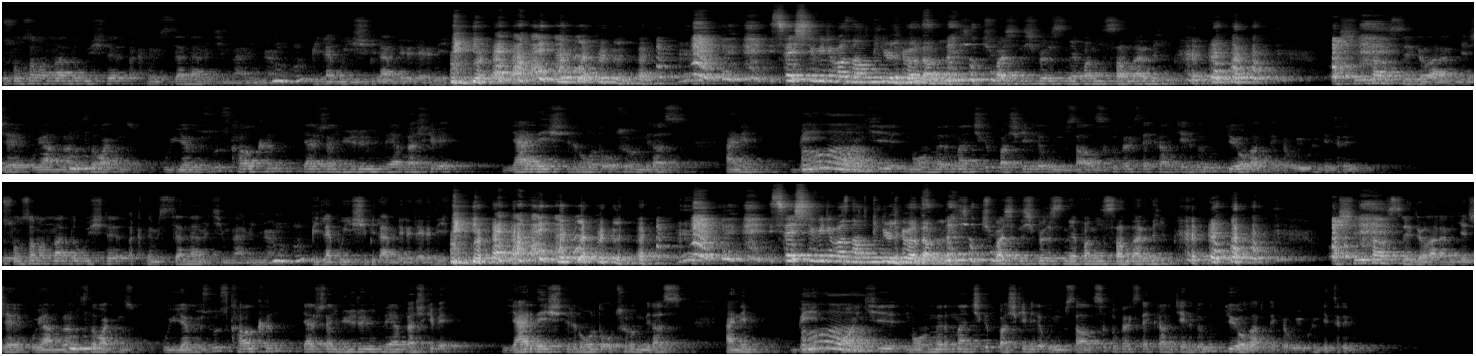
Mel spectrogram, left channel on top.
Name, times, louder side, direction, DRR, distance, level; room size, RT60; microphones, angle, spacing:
voice 1, 0.0-2.8 3.1-6.5 6.7-7.0 8.4-8.5 8.8-9.5 9.9-12.4 12.7-12.8 13.3-16.0 16.3-19.2 19.7-21.5 22.0-22.3 22.6-28.2, right 2 dB, 70° right, 6 dB, 0.5 m, -28 dB
voice 2, 2.7-3.0 4.5-5.8 6.9-10.0 13.3-13.9 15.4-15.7 22.7-23.4, right 1 dB, 15° right, 1 dB, 0.4 m, -22 dB
3.1 x 2.8 x 4.0 m, 0.96 s
head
